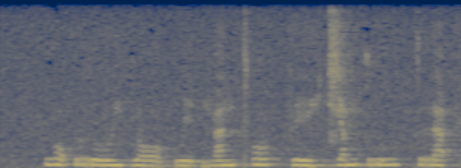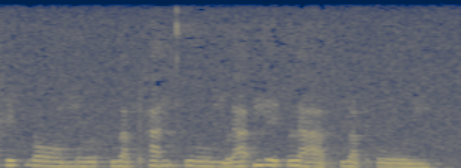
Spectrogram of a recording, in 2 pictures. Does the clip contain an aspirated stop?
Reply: yes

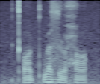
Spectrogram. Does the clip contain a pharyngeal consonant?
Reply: yes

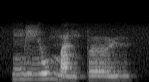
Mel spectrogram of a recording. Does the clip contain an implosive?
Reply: no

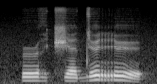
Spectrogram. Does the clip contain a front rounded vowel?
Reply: yes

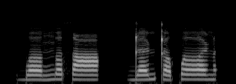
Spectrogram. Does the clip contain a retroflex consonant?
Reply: yes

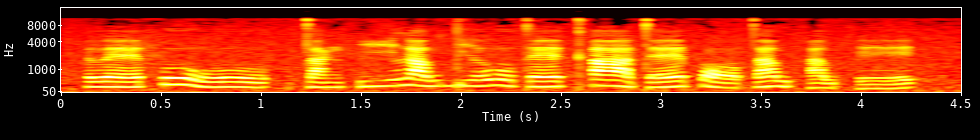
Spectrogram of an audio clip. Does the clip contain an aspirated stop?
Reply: yes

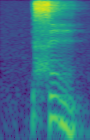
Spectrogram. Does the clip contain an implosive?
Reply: no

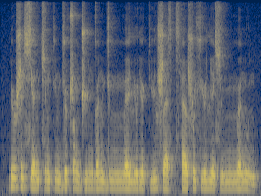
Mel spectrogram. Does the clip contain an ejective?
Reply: no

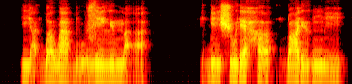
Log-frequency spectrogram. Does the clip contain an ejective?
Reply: no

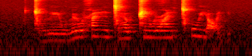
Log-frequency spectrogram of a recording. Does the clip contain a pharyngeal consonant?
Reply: yes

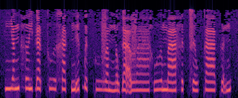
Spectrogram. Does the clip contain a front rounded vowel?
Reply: no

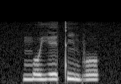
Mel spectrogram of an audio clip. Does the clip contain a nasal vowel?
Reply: yes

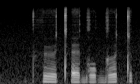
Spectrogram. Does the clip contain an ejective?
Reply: yes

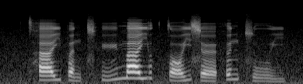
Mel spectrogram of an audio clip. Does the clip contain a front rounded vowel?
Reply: yes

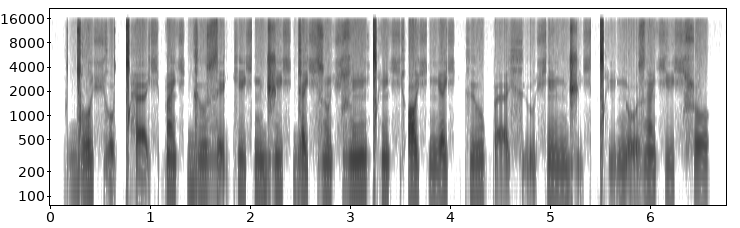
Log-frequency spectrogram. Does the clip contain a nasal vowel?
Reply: yes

